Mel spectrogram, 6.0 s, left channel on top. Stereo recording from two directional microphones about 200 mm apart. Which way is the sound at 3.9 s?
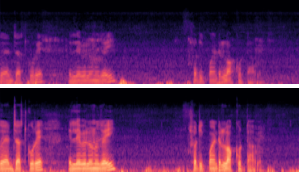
45° right (ahead or behind).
